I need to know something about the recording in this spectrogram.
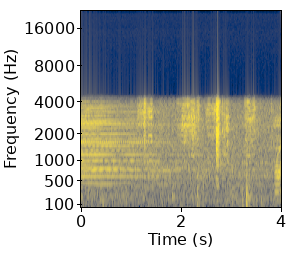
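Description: Gibson Les Paul guitar strings strummed once and left to ring, fading out, while the G-Force robotic tuners bring it to standard pitch. A few sharp clicks follow near the end.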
